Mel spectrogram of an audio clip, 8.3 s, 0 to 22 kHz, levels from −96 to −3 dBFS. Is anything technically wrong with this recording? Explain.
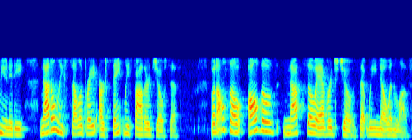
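No, this is telephone-band speech with nothing above about 3.8 kHz, the expected ceiling of G.711 telephone coding, and nothing technical is wrong with it.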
